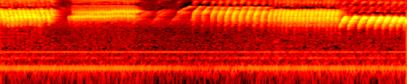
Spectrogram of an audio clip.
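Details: Canary rolling song used to get young or silent canaries singing: a high trill, a short gap, a softer high note, a pause, then trills building in loudness and dropping to a lower roll.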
